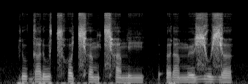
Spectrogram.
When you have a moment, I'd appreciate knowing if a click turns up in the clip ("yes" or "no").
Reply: no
